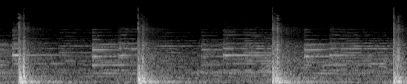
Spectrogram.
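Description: Church bells ringing, with four heavy strokes about a second and a quarter apart and the bell tones ringing on between them.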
